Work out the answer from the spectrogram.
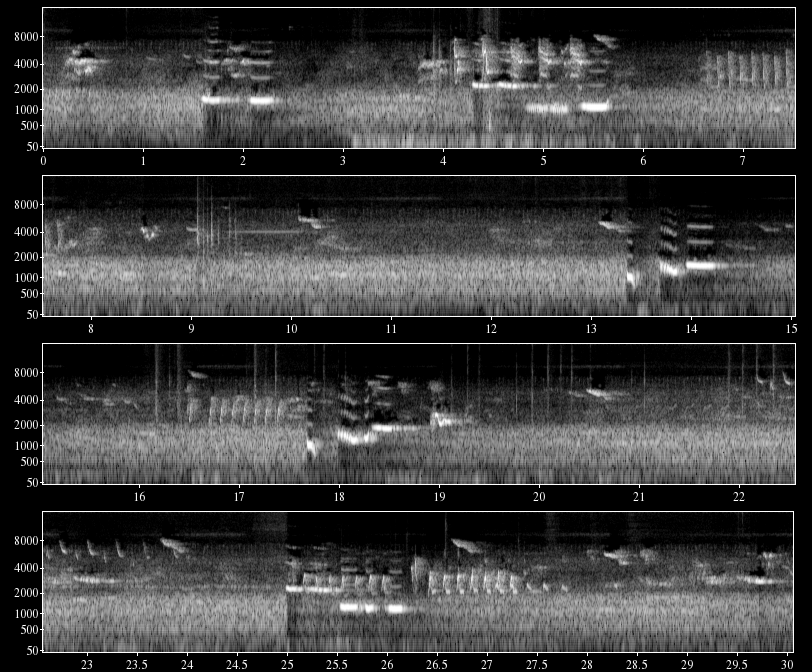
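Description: Pied butcherbirds calling: short fluty whistled notes, some sliding up or down, coming every few seconds. Higher, rapid trilled chirps are mixed in, over a steady background haze.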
